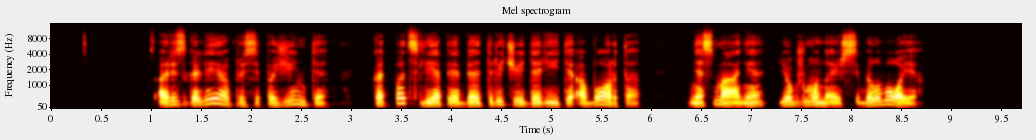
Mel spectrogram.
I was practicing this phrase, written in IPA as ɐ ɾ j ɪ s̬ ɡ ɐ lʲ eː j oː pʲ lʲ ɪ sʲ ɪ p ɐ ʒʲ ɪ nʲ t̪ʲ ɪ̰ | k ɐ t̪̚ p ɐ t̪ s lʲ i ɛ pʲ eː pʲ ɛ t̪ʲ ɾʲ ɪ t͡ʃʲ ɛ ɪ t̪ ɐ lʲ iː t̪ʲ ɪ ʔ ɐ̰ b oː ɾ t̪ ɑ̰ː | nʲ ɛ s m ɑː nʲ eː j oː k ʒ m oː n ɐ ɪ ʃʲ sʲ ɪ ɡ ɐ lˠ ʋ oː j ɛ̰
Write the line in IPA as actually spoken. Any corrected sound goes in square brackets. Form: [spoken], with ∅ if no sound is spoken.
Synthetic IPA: ɐ ɾ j ɪ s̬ ɡ ɐ lʲ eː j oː pʲ [ɾʲ] ɪ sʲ ɪ p ɐ ʒʲ ɪ nʲ t̪ʲ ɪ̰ | k ɐ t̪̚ p ɐ t̪ s lʲ i ɛ pʲ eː [bʲ] ɛ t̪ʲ ɾʲ ɪ t͡ʃʲ ɛ ɪ [d̪] ɐ [ɾʲ] iː t̪ʲ ɪ ʔ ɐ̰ b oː ɾ t̪ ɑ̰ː | nʲ ɛ s m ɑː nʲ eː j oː k ʒ m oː n ɐ ɪ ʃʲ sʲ ɪ ɡ ɐ lˠ ʋ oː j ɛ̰

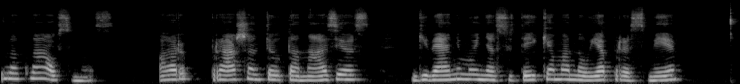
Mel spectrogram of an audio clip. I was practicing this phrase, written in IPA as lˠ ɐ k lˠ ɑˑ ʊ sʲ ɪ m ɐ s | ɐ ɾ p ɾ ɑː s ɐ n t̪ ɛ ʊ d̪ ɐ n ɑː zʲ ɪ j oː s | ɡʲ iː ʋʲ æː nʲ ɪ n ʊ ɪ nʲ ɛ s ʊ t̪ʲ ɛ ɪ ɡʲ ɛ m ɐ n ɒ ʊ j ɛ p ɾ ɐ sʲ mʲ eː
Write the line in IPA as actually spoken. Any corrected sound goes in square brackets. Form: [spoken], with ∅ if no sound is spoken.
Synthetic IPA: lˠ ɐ k lˠ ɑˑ ʊ sʲ ɪ m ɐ s | ɐ ɾ p ɾ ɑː [ʃ] ɐ n t̪ ɛ ʊ [t̪] ɐ n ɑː zʲ ɪ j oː s | ɡʲ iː ʋʲ æː nʲ ɪ [m] ʊ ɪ nʲ ɛ s ʊ t̪ʲ ɛ ɪ [kʲ] ɛ m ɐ n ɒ ʊ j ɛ p ɾ ɐ sʲ mʲ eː

